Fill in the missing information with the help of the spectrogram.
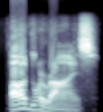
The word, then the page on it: bowdlerize: American English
